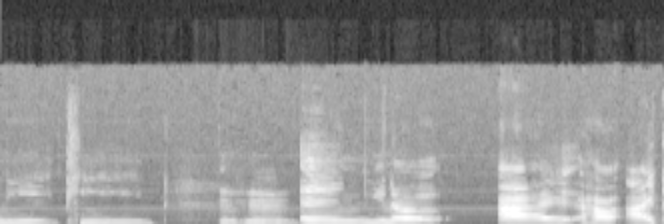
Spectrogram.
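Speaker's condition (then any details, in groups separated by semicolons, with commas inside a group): Cerebral palsy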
